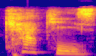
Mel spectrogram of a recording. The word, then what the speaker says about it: khakis: و khakis تلفظ اینجا KH که خونده میشه. khakis لباس هایی هستن که از پارچه‌های مثلا پارچه‌های نظامی که الان هم مد هست به این شکل میپوشن.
